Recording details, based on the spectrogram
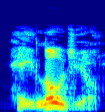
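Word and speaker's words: relógio: portuguese um you got there's an accent over the first o so you gotta stress that syllable hey logio and uh that means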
